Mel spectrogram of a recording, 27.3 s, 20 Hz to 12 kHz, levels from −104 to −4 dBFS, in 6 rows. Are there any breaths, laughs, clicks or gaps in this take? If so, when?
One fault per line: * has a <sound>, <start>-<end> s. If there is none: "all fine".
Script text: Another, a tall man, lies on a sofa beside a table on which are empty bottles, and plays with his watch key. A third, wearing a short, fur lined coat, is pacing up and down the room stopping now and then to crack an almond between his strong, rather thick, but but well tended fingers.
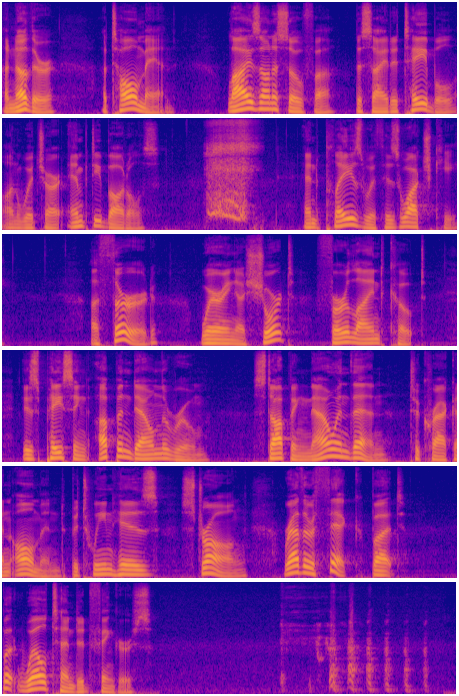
* has a sniff, 6.6-7.2 s
* has a laugh, 25.5-27.1 s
